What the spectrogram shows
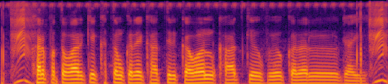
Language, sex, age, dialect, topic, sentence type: Bhojpuri, male, 25-30, Northern, agriculture, question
